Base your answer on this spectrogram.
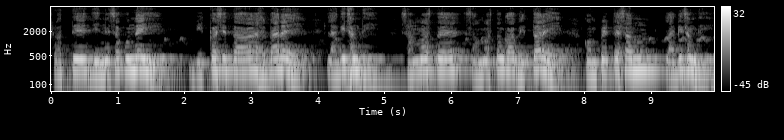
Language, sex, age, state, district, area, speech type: Odia, male, 60+, Odisha, Dhenkanal, rural, spontaneous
